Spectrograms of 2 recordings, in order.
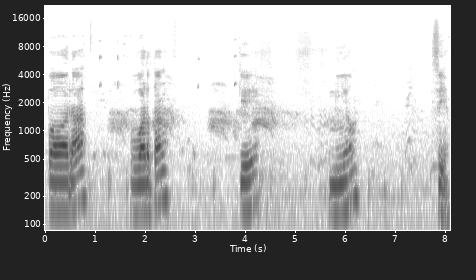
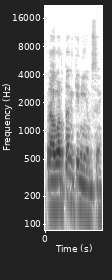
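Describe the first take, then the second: First: Word by word, long pauses between; halting, spaced-out dictation; slow dictation. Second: Said in the usual way. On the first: Real, not acted. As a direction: say it as slowly as you would write it. Dictates rule while writing.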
